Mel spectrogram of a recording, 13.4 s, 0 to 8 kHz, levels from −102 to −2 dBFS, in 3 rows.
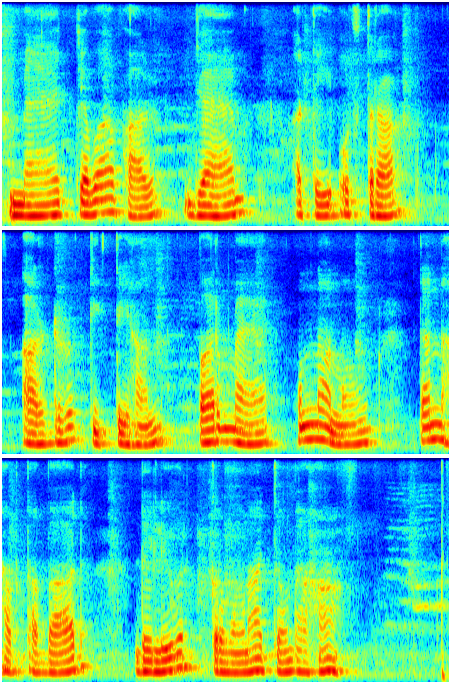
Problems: constant background noise, background conversations at intervals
